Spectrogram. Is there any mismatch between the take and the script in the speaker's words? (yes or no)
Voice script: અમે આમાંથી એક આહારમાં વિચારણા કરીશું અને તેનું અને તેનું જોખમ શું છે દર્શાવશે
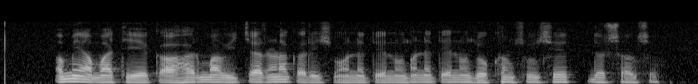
no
